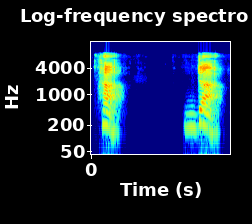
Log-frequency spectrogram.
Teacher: when we say we're adding a schwa we're actually adding a vowel sound and that is what's making the jaw move so much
